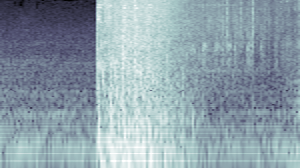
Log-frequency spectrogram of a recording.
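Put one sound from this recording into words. A blaster fires an icy burst with a loud whoosh.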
